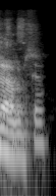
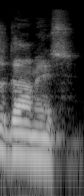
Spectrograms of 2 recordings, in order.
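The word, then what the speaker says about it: Adames: I want to say Adams, so it's probably a Dame by the way it's spelled. That's Adams. Yay! Actually, no, it is a Dame. It is a Dames.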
